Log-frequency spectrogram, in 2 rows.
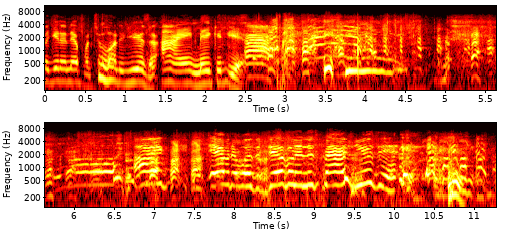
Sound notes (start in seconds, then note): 2.6 laughter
